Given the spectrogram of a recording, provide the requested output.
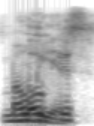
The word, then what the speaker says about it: Mobius: Mobius M.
